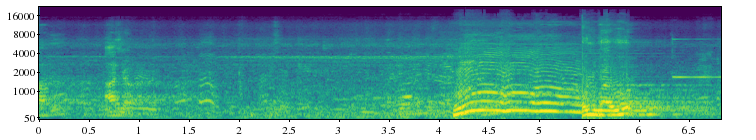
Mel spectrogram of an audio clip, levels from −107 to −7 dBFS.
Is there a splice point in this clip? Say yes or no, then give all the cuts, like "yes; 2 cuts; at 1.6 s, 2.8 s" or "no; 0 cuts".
yes; 1 cut; at 5.4 s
